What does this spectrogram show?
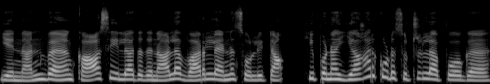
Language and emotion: Tamil, sad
